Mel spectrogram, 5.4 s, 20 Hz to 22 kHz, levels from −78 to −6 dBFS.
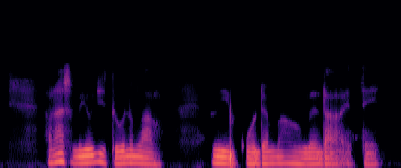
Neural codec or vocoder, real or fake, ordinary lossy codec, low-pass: codec, 24 kHz, 0.9 kbps, WavTokenizer, large speech release; fake; none; 5.4 kHz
